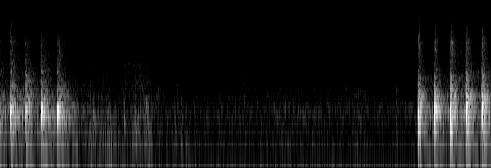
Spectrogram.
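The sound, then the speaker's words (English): A series of sharp knocks on a door by a delivery person, four quick raps at the start, then a pause with only faint background noise, then another burst of five or six firm, clear knocks. “There's somebody at the door.”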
